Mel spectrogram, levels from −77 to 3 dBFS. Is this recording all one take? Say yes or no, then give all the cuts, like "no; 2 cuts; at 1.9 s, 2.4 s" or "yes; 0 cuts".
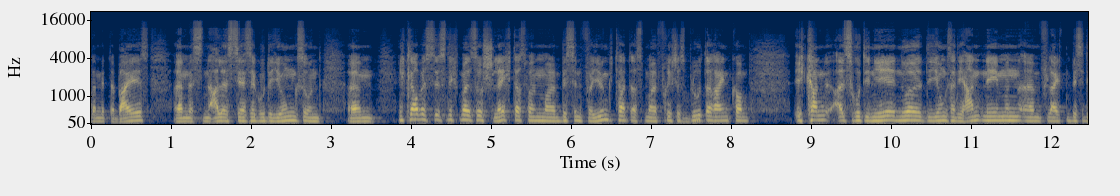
yes; 0 cuts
